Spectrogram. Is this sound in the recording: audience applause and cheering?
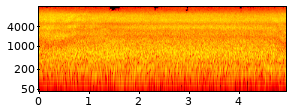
no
